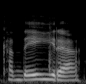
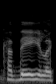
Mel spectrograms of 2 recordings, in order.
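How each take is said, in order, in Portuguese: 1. A consoante do meio é um R simples, de uma batida só. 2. A consoante do meio é um som de L. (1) "não consegue falar o R de cadeira" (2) "fala cadeila, que como se fosse o Cebolinha"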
